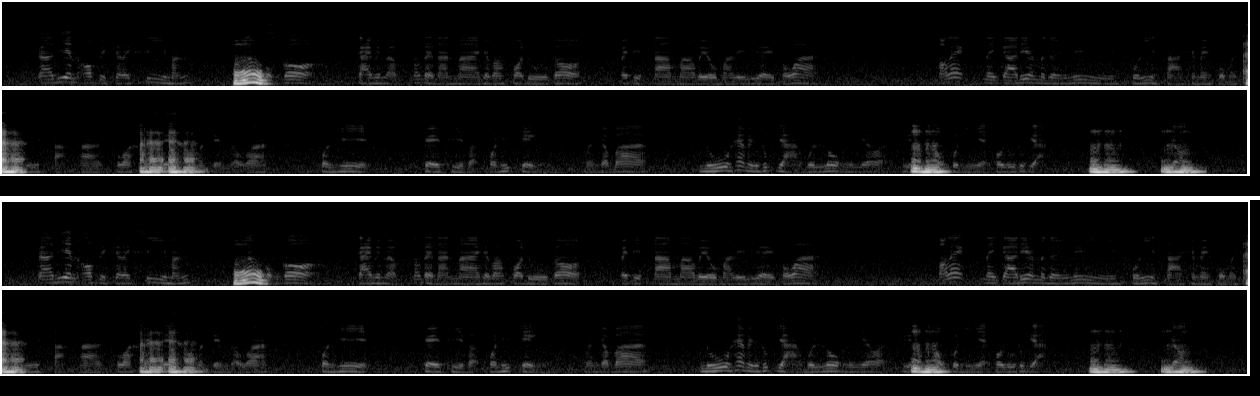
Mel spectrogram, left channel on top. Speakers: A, in the centre; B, on the left.
A: Guardian of the Galaxy มั้ง
B: โอ
A: แล้วผมก็
B: ้
A: กลายเป็นแบบตั้งแต่นั้นมาใช่ป่ะพอดูก็ไปติดตามมาวิวมาเรื่อยๆเพราะว่าตอนแรกใน Guardian มันจะยังไม่มีโทนี่สตาร์กใช่ไหมผมมาชอบโทนี่สตาร์กมากเพราะว่าคาแรคเตอร์เขามันเป็นแบบว่า
B: อ่าฮะ อ่าฮะอ่าฮะ
A: คนที่ครีเอทีฟอะคนที่เก่งเหมือนกับว่ารู้แทบจะทุกอย่างบนโลกนี้แล้วอะคือต้องเขาคนนี้อะเขารู้ทุกอย่างใช่ไหม
B: อือฮึอือฮึอือฮึ
A: ก็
